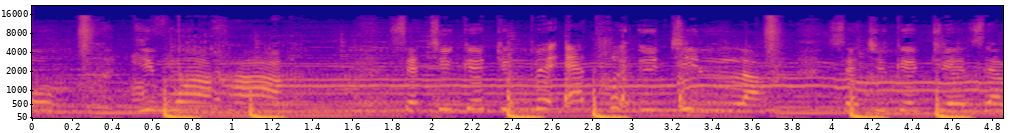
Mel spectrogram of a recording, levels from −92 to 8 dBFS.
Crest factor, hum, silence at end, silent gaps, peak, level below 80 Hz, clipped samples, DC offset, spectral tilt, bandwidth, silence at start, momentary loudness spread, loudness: 16 dB; none; 0 s; none; -2 dBFS; -22 dBFS; under 0.1%; under 0.1%; -5.5 dB/octave; 15.5 kHz; 0 s; 7 LU; -21 LUFS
